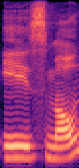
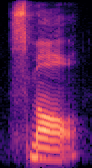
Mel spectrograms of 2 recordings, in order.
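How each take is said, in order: First: An extra vowel sound comes before the s. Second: The word starts directly with the s sound. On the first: The speaker calls it wrong. "A gente não vai falar is small. Ok? Is small, não" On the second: The speaker calls it right. "nós não temos que adicionar nenhum som"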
